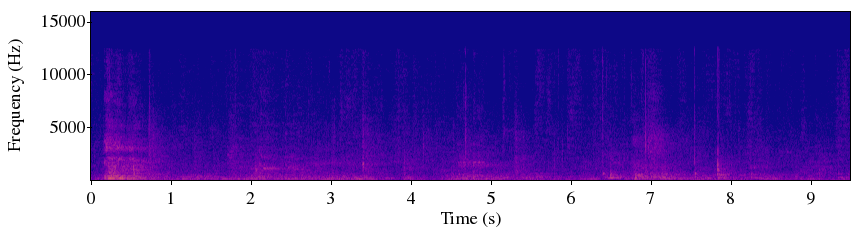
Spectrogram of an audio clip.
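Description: A man speaks steadily through a microphone in a large echoing hall.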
